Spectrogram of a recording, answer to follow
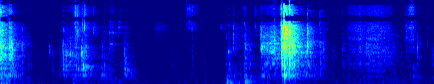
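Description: Brief handling noises from small tools on a tabletop: short rustles and scrapes, with one sharp click about three seconds in.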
